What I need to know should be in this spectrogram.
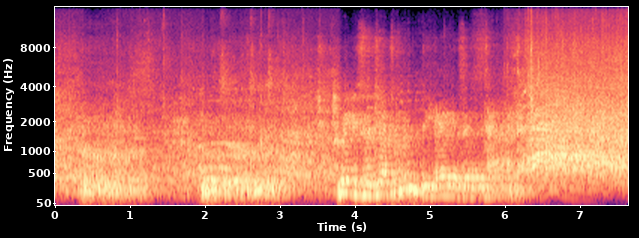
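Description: A man speaks loudly.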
